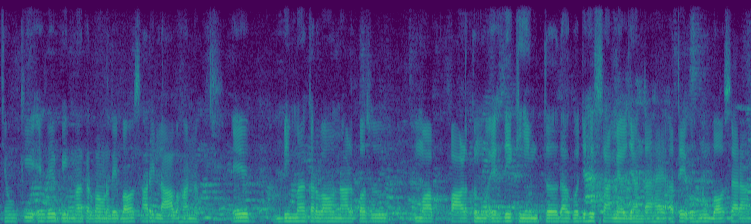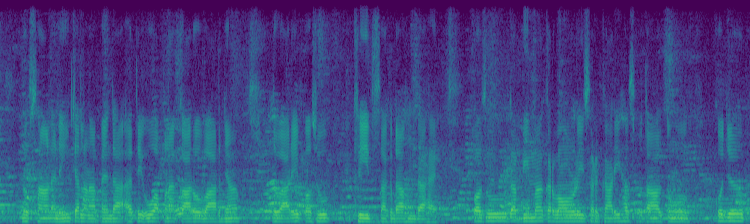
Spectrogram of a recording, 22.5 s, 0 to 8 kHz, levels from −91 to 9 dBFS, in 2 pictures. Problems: constant background noise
